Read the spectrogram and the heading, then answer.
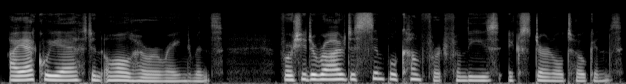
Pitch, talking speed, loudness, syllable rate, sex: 190 Hz, 155 wpm, -18 LUFS, 5.3 syllables/s, female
